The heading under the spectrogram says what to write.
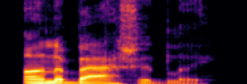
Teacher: This adverb has 5 syllables, and the stress is on that third syllable, that bash, unabashedly. That second syllable has that schwa, that sound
